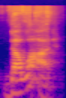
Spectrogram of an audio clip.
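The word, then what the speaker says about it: דוד: So, and that's how King David's name is brought out or pronounced as Dawad.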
